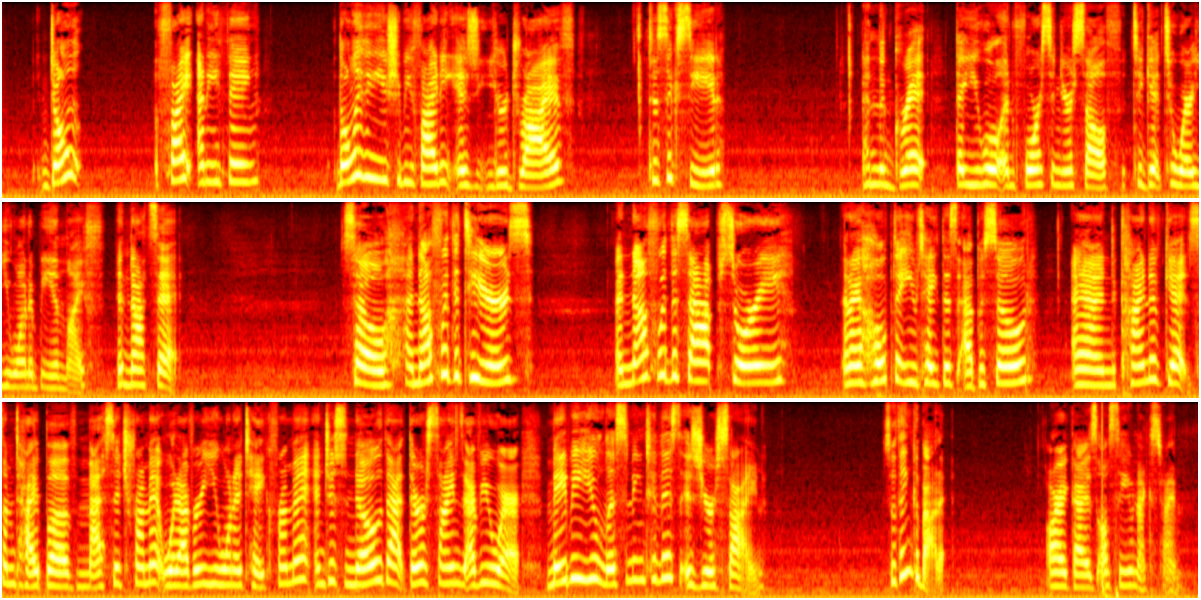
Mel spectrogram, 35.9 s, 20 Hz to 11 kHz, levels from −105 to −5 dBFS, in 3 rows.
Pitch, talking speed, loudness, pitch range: 275 Hz, 165 wpm, -14 LUFS, 245-305 Hz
